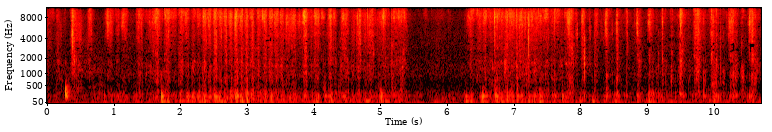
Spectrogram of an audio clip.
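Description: Fingernails scratch fast and hard over the chest and shoulder of a worn black knit fabric t-shirt, making a dense, bright, rasping scratch with a soft low rumble underneath. The scratching pauses briefly to near silence just past the midpoint, then resumes just as fast and rough until the end.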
